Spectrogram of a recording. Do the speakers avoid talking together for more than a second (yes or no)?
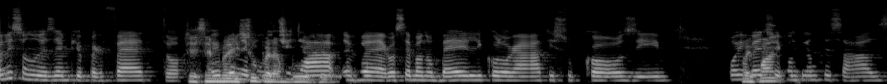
no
